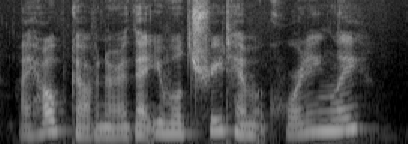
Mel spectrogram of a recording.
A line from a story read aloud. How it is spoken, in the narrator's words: added with a laugh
